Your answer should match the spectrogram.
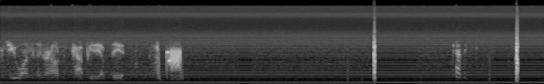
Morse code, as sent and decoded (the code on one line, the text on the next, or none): none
